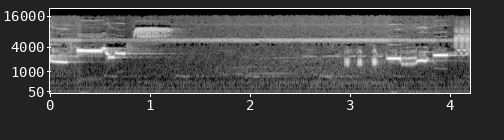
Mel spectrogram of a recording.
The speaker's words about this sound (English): and shady woodlots will once again echo with the flute-like music of the wood thrush.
